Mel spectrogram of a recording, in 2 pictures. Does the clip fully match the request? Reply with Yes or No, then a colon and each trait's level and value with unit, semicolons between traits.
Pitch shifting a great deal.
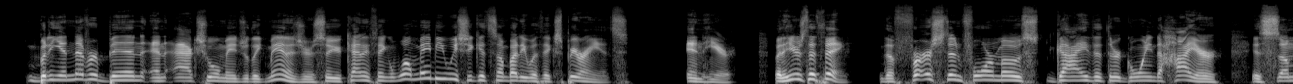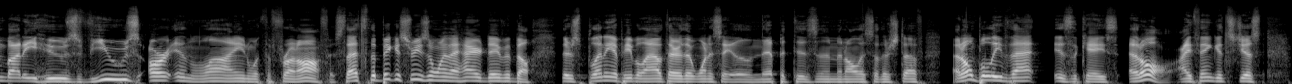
Yes: wide, 6.1 semitones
